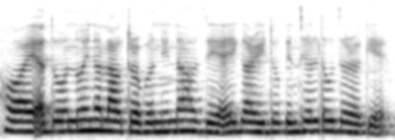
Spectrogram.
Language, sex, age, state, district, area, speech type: Manipuri, female, 30-45, Manipur, Thoubal, rural, spontaneous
